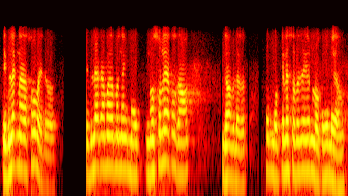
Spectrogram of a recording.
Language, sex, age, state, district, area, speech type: Assamese, male, 18-30, Assam, Sonitpur, rural, conversation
